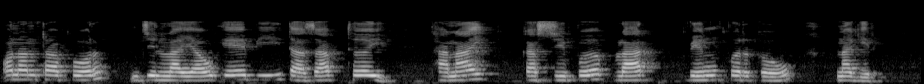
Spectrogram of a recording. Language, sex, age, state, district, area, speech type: Bodo, female, 45-60, Assam, Chirang, rural, read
